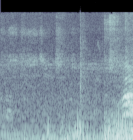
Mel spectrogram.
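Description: Outdoor volleyball rally: a single sharp hit of the ball about a second in, then a sudden loud burst of shouting voices near the end.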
